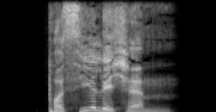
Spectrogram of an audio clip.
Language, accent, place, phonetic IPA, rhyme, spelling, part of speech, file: German, Germany, Berlin, [pɔˈsiːɐ̯lɪçm̩], -iːɐ̯lɪçm̩, possierlichem, adjective, De-possierlichem.ogg
- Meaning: strong dative masculine/neuter singular of possierlich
